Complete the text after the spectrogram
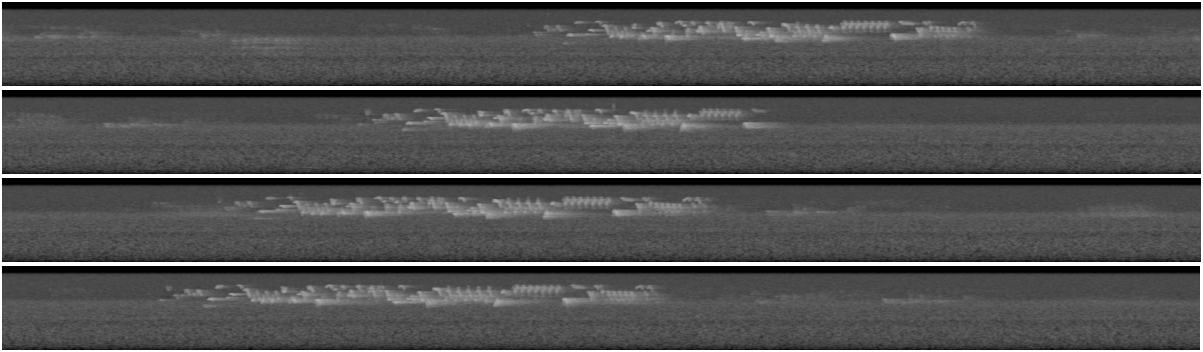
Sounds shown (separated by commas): Chestnut-backed Chickadee call, warbler song, Steller's Jay call, Pacific Wren song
